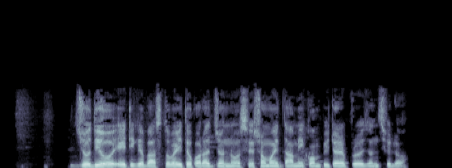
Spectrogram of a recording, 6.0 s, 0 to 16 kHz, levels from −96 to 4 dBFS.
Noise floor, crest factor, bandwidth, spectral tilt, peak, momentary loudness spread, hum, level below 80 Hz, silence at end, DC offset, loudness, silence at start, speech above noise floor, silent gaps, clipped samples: -57 dBFS; 16 dB; 7.8 kHz; -5.5 dB/octave; -2 dBFS; 9 LU; none; -60 dBFS; 0.65 s; under 0.1%; -18 LUFS; 0.95 s; 40 dB; none; under 0.1%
